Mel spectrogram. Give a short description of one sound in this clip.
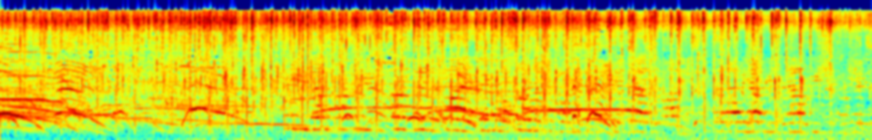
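A brass band plays saxophones, trumpets and trombones in a lively tune outdoors.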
